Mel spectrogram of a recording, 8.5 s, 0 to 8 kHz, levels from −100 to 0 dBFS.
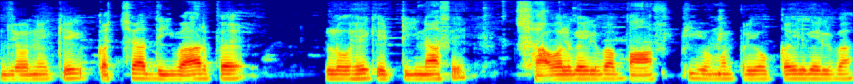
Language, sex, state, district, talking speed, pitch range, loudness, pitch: Bhojpuri, male, Uttar Pradesh, Gorakhpur, 125 wpm, 115-125 Hz, -18 LUFS, 120 Hz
